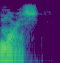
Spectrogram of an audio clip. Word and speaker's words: Maurice: Another David Rockefeller protege was Canadian millionaire Maurice. It's pronounced Morris. Spelled Maurice, but it's Morris.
